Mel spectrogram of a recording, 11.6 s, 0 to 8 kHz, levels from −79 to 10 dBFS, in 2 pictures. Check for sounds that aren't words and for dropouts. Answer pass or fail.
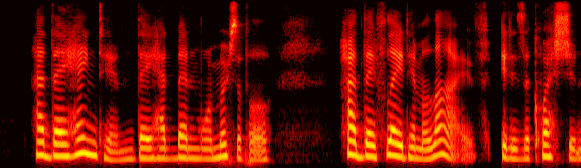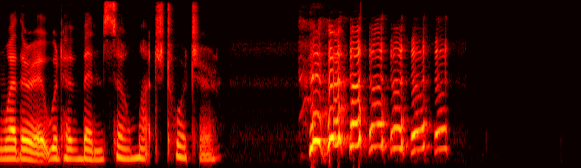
fail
